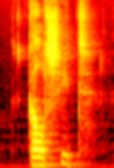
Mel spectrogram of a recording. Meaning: calcite
- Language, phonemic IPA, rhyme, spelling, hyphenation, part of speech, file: Dutch, /kɑlˈsit/, -it, calciet, cal‧ciet, noun, Nl-calciet.ogg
